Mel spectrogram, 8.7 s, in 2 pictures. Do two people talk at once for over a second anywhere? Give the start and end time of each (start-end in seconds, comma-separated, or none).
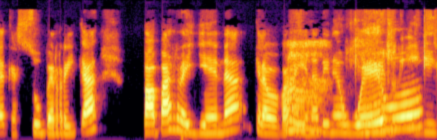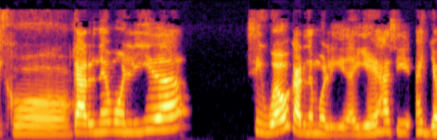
2.8-4.3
